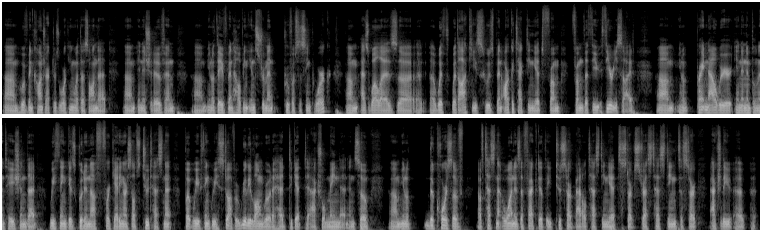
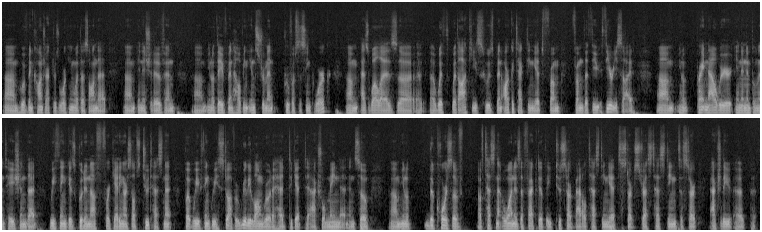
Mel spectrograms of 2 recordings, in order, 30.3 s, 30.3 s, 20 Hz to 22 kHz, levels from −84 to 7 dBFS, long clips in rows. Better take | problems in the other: first | hiss; faint; throughout; 20 dB below the speech

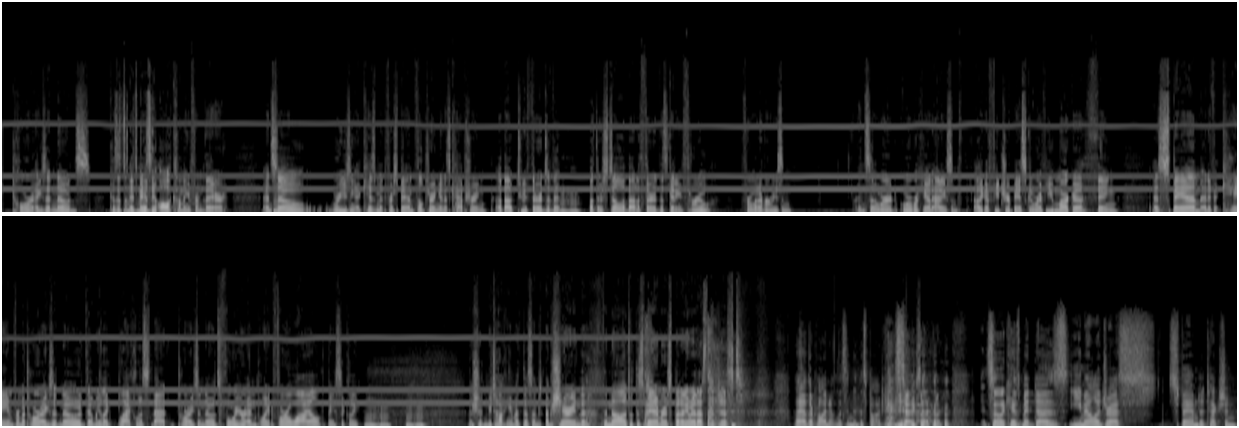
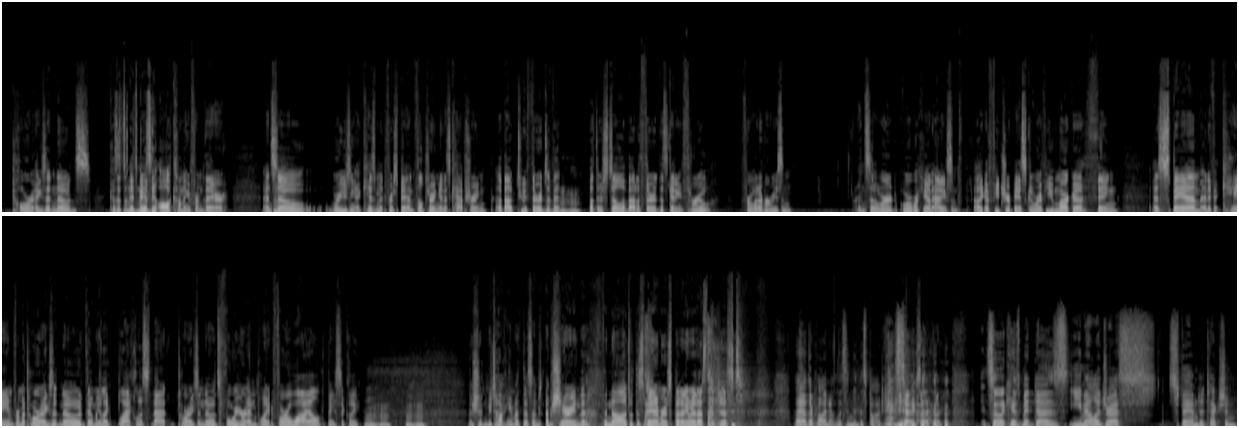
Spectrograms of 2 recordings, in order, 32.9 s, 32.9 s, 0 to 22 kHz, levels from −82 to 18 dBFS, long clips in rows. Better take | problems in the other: second | high-pitched whine; noticeable; until 26 s; 2.5 kHz, 20 dB below the speech

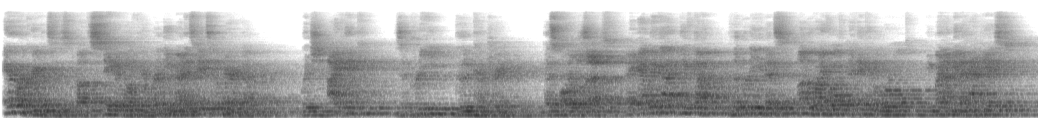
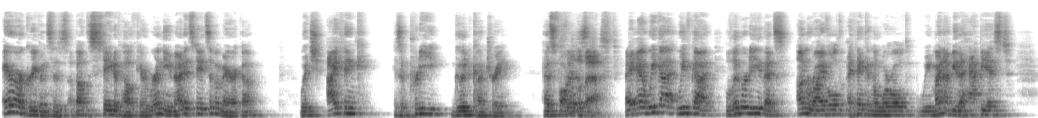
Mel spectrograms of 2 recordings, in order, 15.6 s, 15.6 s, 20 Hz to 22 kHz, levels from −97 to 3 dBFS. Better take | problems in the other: second | room echo; strong; dies away in 2.5 s; slight in the second // off-mic speech; far; far in the second

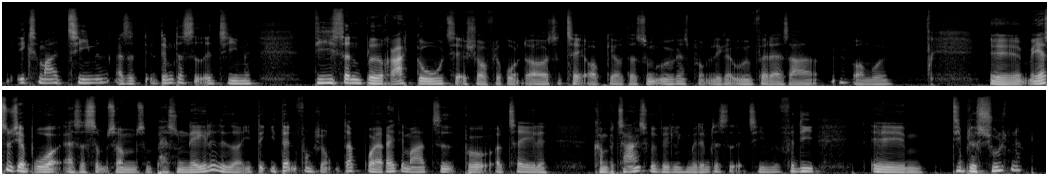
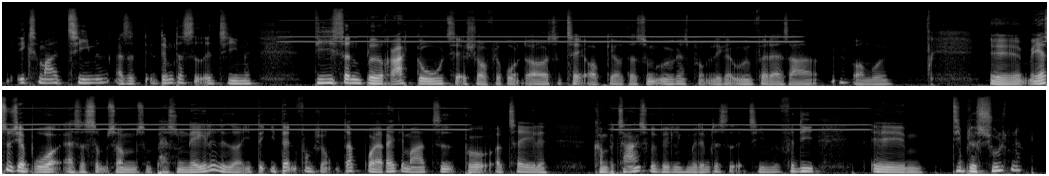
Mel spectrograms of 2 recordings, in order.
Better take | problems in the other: first | high-pitched whine; loud; from 3 to 8 s, from 10 to 15 s and from 17 to 19 s; 3 kHz, 8 dB below the speech

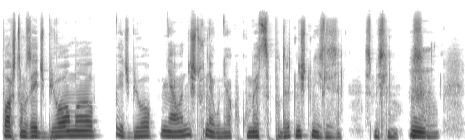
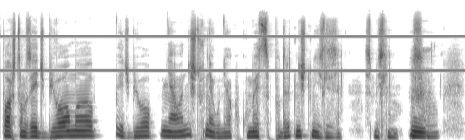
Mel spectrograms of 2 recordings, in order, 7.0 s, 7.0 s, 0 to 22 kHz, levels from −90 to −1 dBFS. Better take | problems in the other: first | high-pitched whine; loud; throughout; 2.5 kHz, 9 dB below the speech

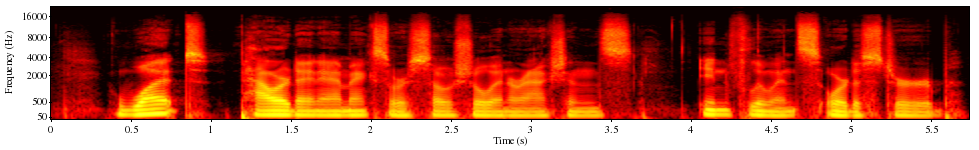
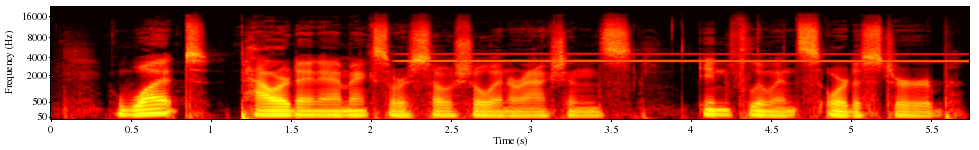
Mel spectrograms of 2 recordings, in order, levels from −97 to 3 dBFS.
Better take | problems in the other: first | high-pitched whine; noticeable; from 2 s on; 3.5 kHz, 15 dB below the speech

